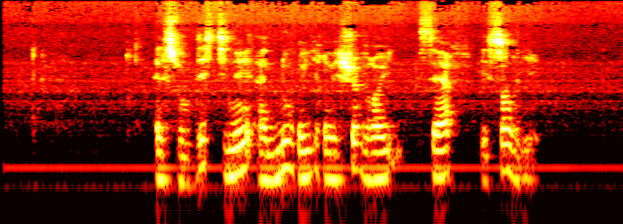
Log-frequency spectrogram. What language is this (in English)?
French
